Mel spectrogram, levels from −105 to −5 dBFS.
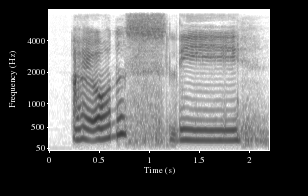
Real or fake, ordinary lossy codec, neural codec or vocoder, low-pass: fake; none; codec, 16 kHz, 16 kbps, FreqCodec, larger model; 7.2 kHz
